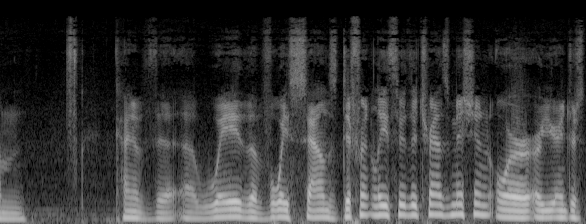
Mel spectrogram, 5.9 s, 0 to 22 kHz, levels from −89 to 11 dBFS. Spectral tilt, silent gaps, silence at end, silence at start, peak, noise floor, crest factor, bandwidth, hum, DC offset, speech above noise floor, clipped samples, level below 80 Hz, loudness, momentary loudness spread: -7 dB/octave; none; 0.05 s; 0 s; -6 dBFS; -40 dBFS; 14 dB; 16 kHz; none; under 0.1%; 22 dB; under 0.1%; -46 dBFS; -19 LUFS; 13 LU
